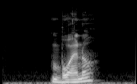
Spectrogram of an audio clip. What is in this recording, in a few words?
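hello Mexico, male, spanish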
